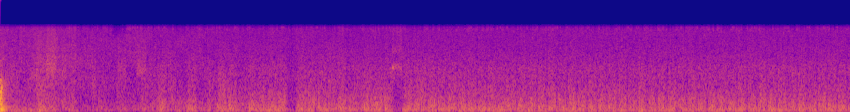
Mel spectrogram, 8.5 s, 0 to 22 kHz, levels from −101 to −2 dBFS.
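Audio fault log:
Nothing to log here; the speech comes across the call connection just as that link is meant to carry it, with the top end stopping around 8 kHz as the connection is set up to do.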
